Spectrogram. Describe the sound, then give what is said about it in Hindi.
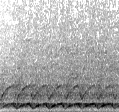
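Ambulance siren wailing in a rapid, repeating yelp, its pitch sweeping up and down about seven times in quick succession, loud and steady. “Ambulance करीब आकर दूर जाती नहीं कि दूर से एक और एम्बुलेंस के करीब आने की आवाज सुनाई देने लग जाती।”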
